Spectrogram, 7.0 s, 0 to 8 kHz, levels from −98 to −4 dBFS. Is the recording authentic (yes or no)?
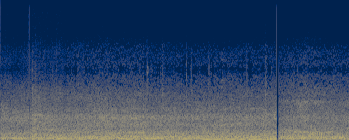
yes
